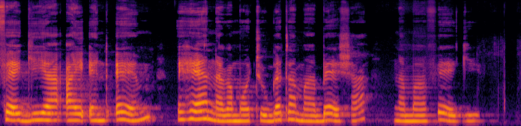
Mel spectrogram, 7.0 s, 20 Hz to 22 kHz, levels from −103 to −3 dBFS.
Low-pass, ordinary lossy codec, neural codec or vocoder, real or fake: none; none; none; real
